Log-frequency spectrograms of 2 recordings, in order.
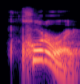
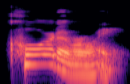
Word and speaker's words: corduroy: Corduroy. Pronunciation. Corduroy. The stress is on the first syllable. Corduroy.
